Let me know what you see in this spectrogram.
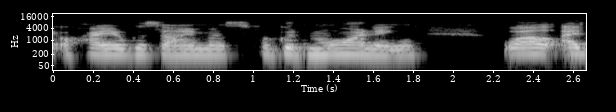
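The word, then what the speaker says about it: おはようございます: end ohayo gozaimasu and i didn't know the u is silent so i would walk to the neighborhood and say to all the japanese people ohayo gozaimasu and later i found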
